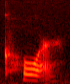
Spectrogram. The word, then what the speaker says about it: Corps: Notice I do not pronounce the P in the word core.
